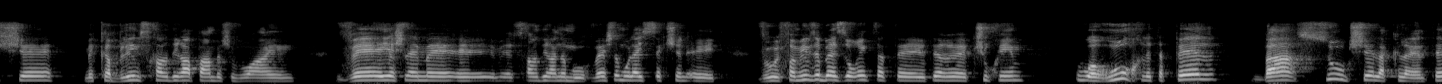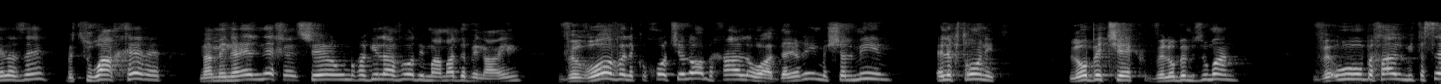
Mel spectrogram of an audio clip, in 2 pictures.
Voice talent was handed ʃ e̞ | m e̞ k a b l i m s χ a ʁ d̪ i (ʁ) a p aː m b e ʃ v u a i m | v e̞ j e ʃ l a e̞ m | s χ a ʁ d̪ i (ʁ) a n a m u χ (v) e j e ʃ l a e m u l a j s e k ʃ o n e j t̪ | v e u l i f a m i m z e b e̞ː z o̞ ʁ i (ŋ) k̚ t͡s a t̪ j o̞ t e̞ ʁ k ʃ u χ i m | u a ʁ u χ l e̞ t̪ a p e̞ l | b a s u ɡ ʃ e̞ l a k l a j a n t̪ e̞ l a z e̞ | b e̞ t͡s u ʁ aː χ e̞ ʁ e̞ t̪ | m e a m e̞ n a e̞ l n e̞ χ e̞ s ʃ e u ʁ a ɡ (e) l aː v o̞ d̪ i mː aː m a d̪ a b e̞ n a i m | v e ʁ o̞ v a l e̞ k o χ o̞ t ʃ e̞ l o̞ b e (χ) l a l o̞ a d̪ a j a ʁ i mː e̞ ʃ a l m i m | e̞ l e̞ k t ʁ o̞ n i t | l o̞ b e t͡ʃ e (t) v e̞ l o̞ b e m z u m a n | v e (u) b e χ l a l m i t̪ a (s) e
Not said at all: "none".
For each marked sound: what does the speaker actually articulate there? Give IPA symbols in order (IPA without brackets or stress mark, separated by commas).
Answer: ʁ, ʁ, v, m, i, χ, k, u, s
